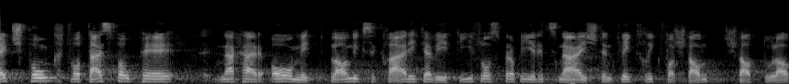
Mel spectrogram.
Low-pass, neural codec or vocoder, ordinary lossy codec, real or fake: 7.2 kHz; vocoder, 44.1 kHz, 80 mel bands, Vocos; MP3, 32 kbps; fake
